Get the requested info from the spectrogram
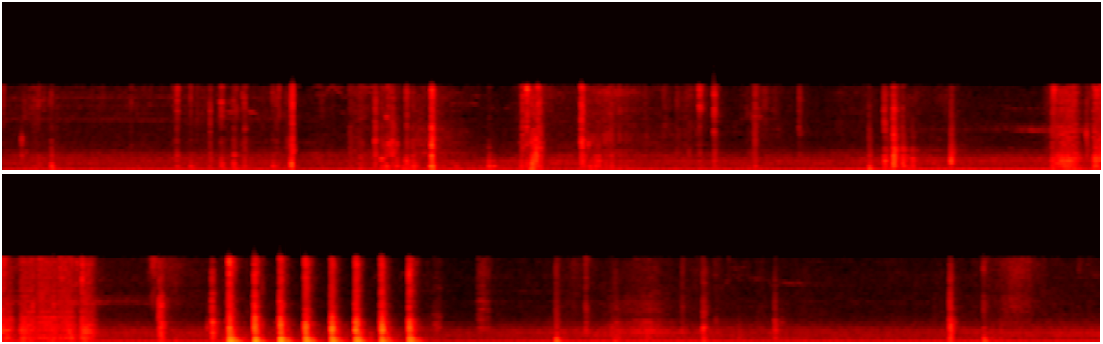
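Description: Scattered sharp taps and knocks, then a fast run of about ten loud raps around the middle, made to provoke a cobra coiled in its enclosure into moving. A steady low hum runs underneath.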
